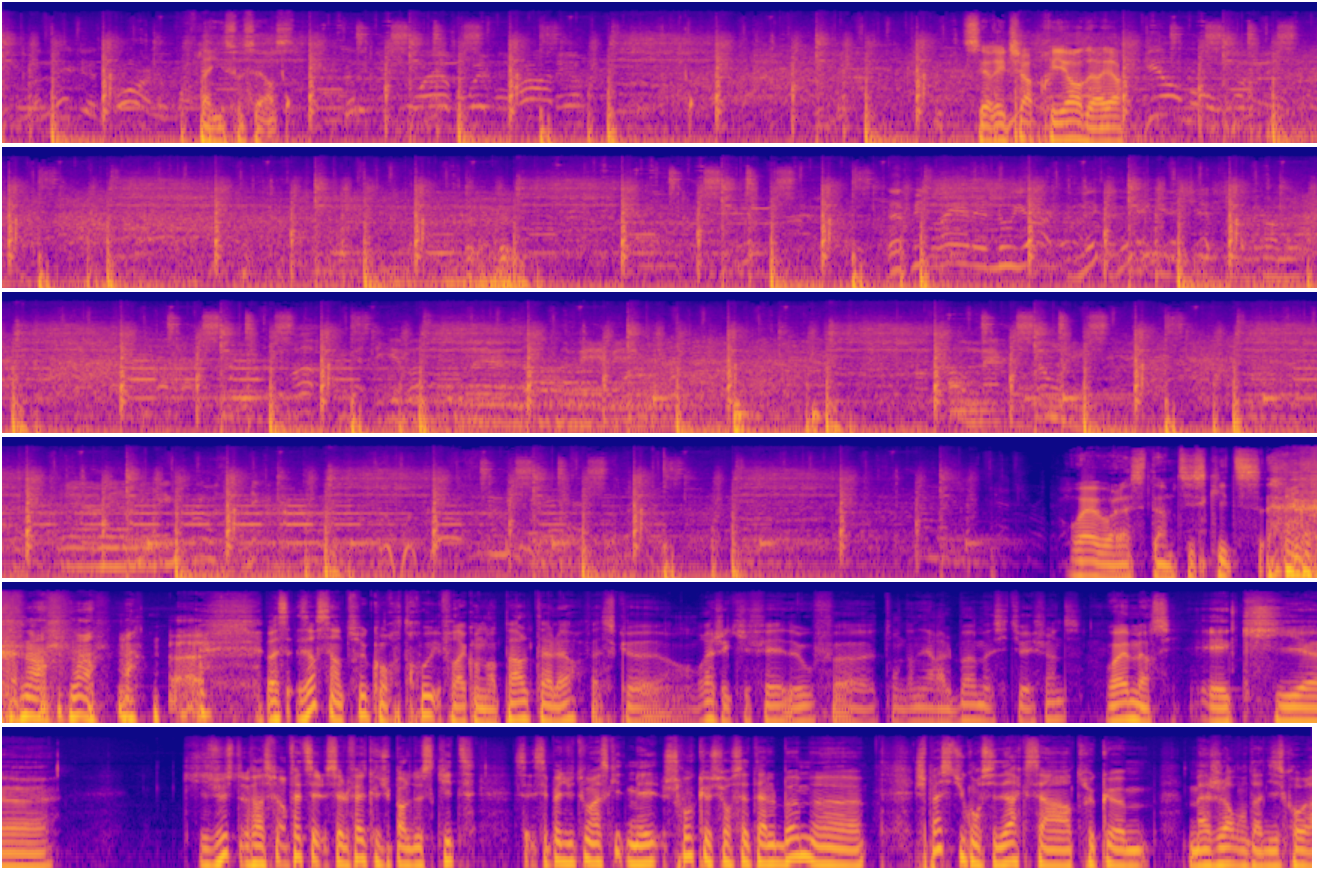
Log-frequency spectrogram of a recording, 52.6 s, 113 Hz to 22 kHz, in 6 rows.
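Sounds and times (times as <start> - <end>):
sampled funk drum break with punchy kicks and snares: 0.0 - 32.8
layered instruments: 0.0 - 32.9
heavy bass: 0.4 - 9.8, 10.9 - 32.0
speech: 1.4 - 2.2, 6.4 - 7.6, 33.5 - 44.3, 45.0 - 52.5
laughter: 4.4 - 11.1, 15.4 - 19.3, 20.2 - 30.8, 34.7 - 36.6.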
